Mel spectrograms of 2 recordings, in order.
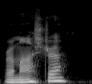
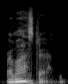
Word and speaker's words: Brahmastra: Brahmastra. All right. – Yeah. Brahmastra.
